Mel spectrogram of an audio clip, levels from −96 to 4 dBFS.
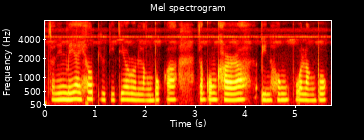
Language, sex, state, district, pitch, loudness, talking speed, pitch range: Mizo, female, Mizoram, Aizawl, 215 Hz, -19 LUFS, 210 wpm, 210-230 Hz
